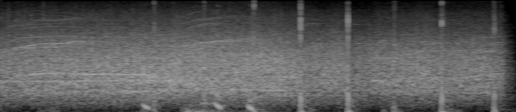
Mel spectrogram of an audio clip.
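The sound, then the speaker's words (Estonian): A short burst of applause from a small group, steady clapping for a few seconds with a few louder claps standing out, then cutting off abruptly. Faint voices may murmur underneath. “väike aplaus ka ühesõnaga”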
